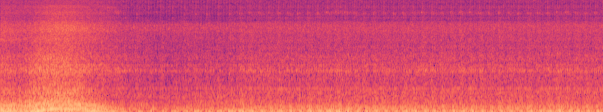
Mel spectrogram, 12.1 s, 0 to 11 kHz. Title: bmw e46 318 rough idle and misfires. #diy #mechanic #test #autofixing #bmwe46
